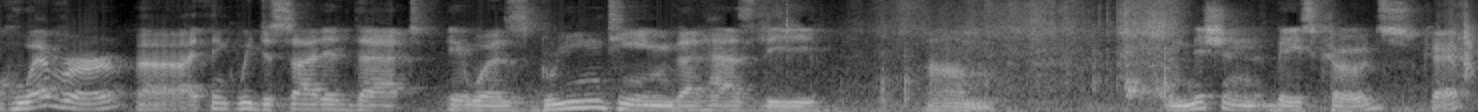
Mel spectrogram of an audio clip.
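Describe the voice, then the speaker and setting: A man with a mid-range voice walks through a board game in a casual, unscripted way. He thinks aloud as he demonstrates each move, like a designer teaching players. The recording has noticeable noise and a low rumble. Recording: clearly noisy, low rumble.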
